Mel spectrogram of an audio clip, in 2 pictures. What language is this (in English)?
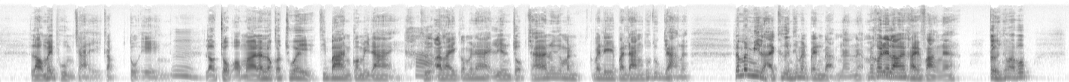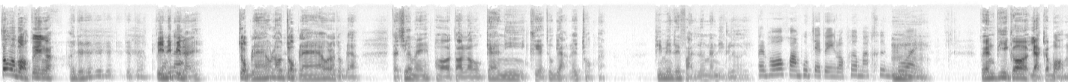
Thai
